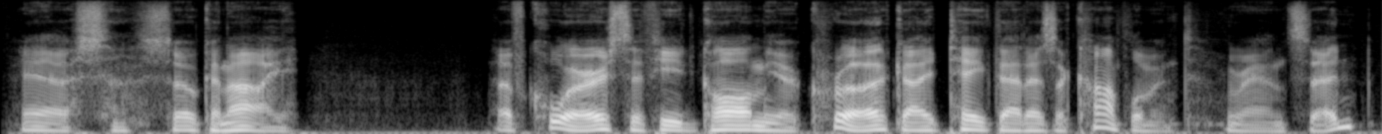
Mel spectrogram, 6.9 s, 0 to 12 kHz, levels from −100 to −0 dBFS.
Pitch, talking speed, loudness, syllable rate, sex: 100 Hz, 175 wpm, -19 LUFS, 4.3 syllables/s, male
